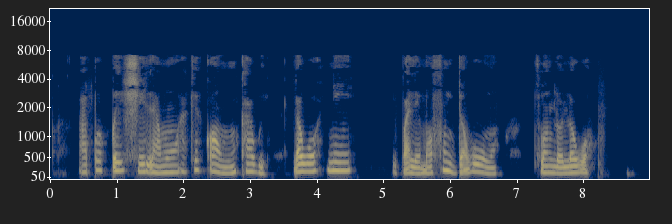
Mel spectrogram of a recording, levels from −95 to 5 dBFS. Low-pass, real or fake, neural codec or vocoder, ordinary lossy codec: 7.2 kHz; fake; codec, 16 kHz, 4 kbps, X-Codec, WavLM features, trained on Multilingual LibriSpeech; MP3, 32 kbps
